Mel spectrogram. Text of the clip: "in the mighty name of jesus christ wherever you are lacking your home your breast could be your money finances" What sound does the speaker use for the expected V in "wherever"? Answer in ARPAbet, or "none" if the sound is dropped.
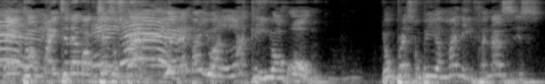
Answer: B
